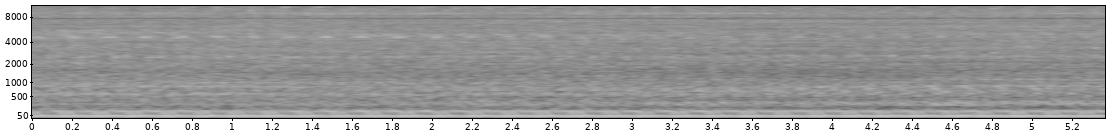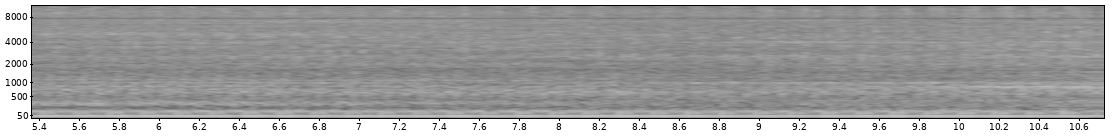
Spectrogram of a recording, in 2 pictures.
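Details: Subaru WRX STI with a new engine at 800 km, stock, 5W40 oil, oil pressure 2 bar, oil temperature 85°C, air 21°C: steady idle with a regular ticking knock of about three per second; abnormal engine noise, cause unknown.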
